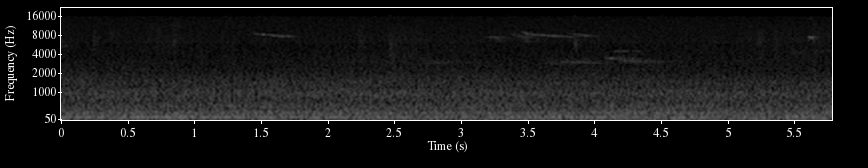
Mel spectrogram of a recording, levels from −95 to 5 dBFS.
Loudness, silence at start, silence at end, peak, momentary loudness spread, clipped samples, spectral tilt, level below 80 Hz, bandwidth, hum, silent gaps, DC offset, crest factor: -60 LUFS; 0 s; 0 s; -46 dBFS; 1 LU; under 0.1%; -4.5 dB/octave; -70 dBFS; 16.5 kHz; none; none; under 0.1%; 14 dB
